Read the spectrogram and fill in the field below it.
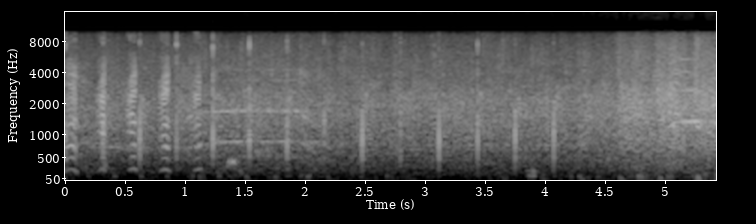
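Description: An audience applauds steadily, a dense crackle of many hands clapping at a fairly even level throughout, with a few sharper individual claps standing out near the start.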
